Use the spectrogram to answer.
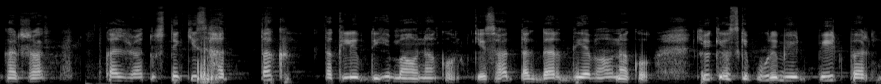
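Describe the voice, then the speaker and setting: A woman's voice: sits low, darkish tone. A woman narrating a romantic audio story in a conversational way, often repeating phrases and correcting herself.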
